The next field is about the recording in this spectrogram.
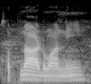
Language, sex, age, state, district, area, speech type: Sindhi, male, 45-60, Uttar Pradesh, Lucknow, urban, spontaneous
